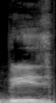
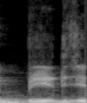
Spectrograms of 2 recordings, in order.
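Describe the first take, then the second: First: ब्रिज with no d sound, brij; ब्रिज said the right way; correct pronunciation. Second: ब्रिज with a hard d before j, brid-j; ब्रिज with the d sounded; wrong pronunciation. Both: Shown as a demonstration. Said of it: "ना कि ब्रिज नहीं पढ़ते".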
